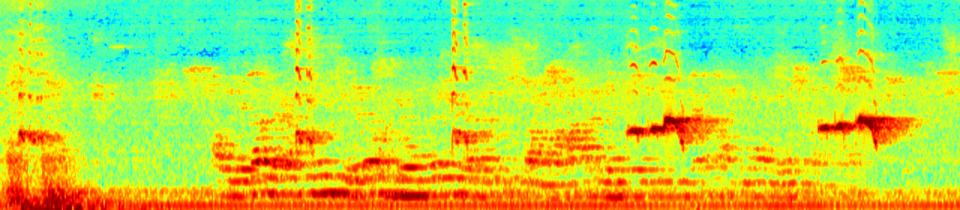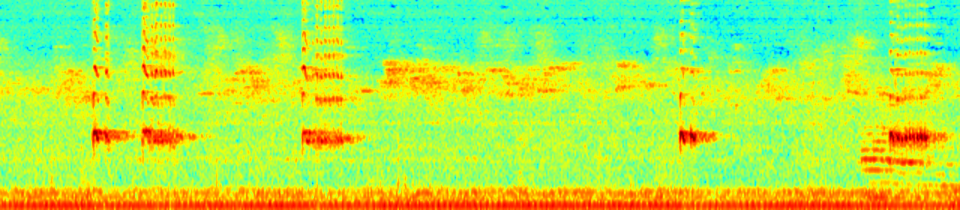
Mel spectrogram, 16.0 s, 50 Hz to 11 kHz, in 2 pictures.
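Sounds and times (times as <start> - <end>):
cockatiel chirping: 0.0 - 1.0, 2.4 - 4.1, 5.2 - 6.0, 6.8 - 7.6, 8.7 - 9.8, 10.4 - 12.7, 13.4 - 14.2, 15.2 - 16.0
steady low hum: 0.0 - 16.0.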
